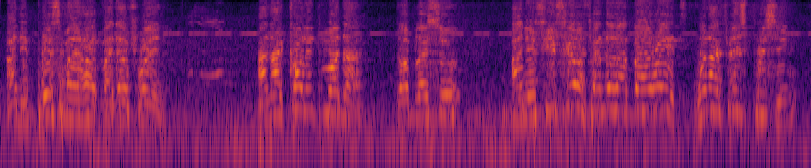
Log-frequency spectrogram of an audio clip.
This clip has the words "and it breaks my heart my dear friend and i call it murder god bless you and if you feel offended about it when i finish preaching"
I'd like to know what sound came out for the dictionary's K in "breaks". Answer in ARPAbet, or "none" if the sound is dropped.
none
